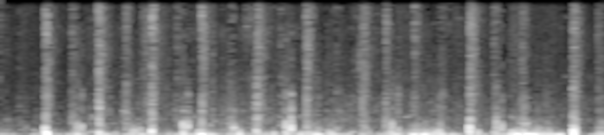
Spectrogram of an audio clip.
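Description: Horse hooves clip-clop rapidly and steadily at a trotting gait, fairly loud, from a harness racing horse pulling a sulky around a track, with a low rumble underneath.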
